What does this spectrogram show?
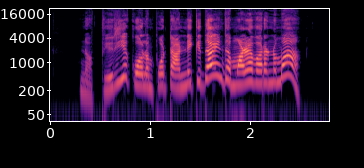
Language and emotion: Tamil, angry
